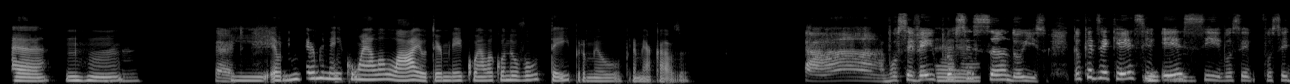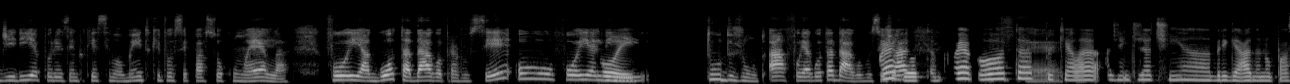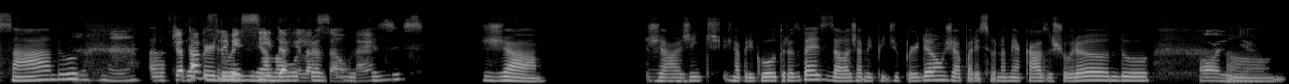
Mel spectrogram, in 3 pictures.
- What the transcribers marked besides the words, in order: none
- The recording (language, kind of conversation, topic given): Portuguese, podcast, Como uma escolha difícil mudou sua vida e o que você aprendeu com ela?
